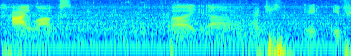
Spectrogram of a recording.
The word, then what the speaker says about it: Hilux: who say he looks like a squad or high locks like i do personally and i could go into the comments of the squads video and say you're saying it wrong say it right it's pronounced hilux but uh i just if you're just gonna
